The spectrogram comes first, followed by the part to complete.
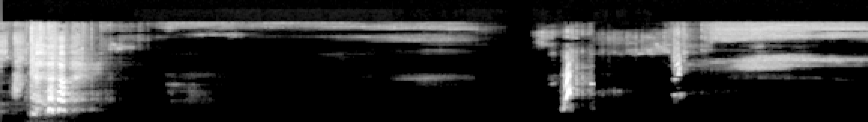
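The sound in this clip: A small dog barking on a construction site: a burst of sharp barks at the start, then long silence broken by two more short, isolated barks.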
